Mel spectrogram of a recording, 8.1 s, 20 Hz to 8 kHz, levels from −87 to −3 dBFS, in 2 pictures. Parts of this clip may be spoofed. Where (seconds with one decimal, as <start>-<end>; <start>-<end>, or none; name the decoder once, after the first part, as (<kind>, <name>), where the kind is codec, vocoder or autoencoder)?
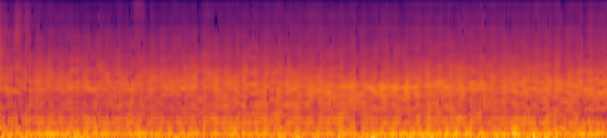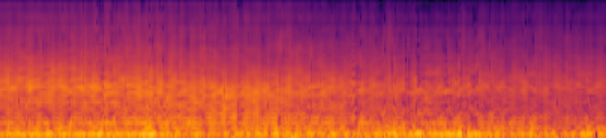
0.0-8.1 (vocoder, BigVGAN v2)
